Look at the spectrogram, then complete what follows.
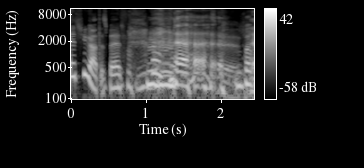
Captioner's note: laughter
